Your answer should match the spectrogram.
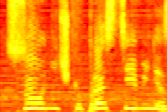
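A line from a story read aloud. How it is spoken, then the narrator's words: Shouting. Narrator (Russian): закричала Гуля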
